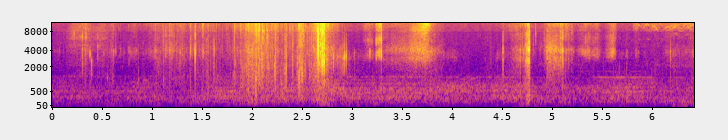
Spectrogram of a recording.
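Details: Crackling, crunching and crinkling noises, like the microphone being handled, over a low background hiss, with no animal calls.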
